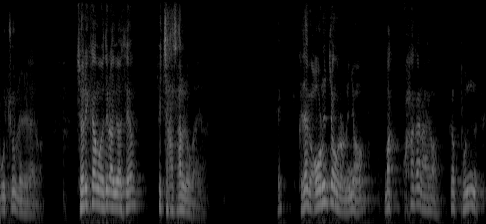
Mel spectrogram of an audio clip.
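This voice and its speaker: A man pastor delivering a sermon in a church. He talks at an ordinary middle pitch and keeps changing his loudness, falling to hushed lines and then rising to loud ones. He often steps into quoted voices to act out a scene. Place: church sanctuary.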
